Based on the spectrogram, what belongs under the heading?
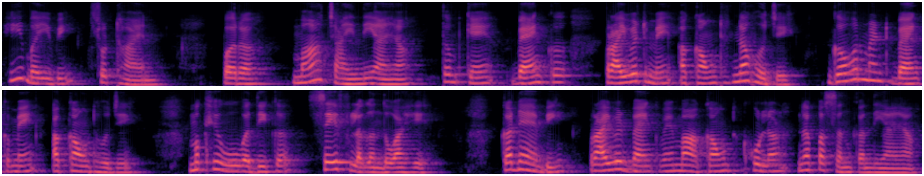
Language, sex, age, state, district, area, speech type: Sindhi, female, 45-60, Maharashtra, Thane, urban, spontaneous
